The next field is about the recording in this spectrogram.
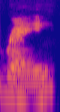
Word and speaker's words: Wrey: And he named me Frankie Wrey, and my middle name is spelled W R E Y.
